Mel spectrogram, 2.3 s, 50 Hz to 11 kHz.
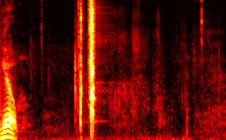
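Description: One suppressed shot from a Ruger PC Charger 9mm pistol firing suppressor ammunition, a single sharp crack about a second in.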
